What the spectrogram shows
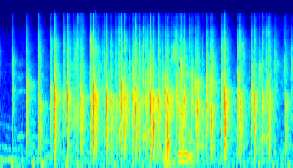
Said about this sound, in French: En, tout cas, ben, on peut les, les applaudir encore bien fort.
